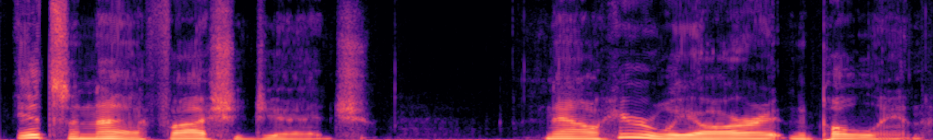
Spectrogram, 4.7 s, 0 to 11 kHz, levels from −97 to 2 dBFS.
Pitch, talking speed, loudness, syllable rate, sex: 155 Hz, 140 wpm, -17 LUFS, 4.7 syllables/s, male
